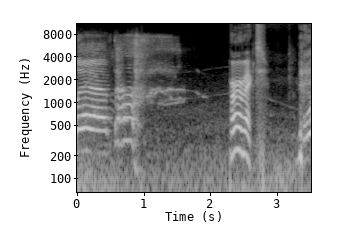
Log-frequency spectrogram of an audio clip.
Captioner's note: laughter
